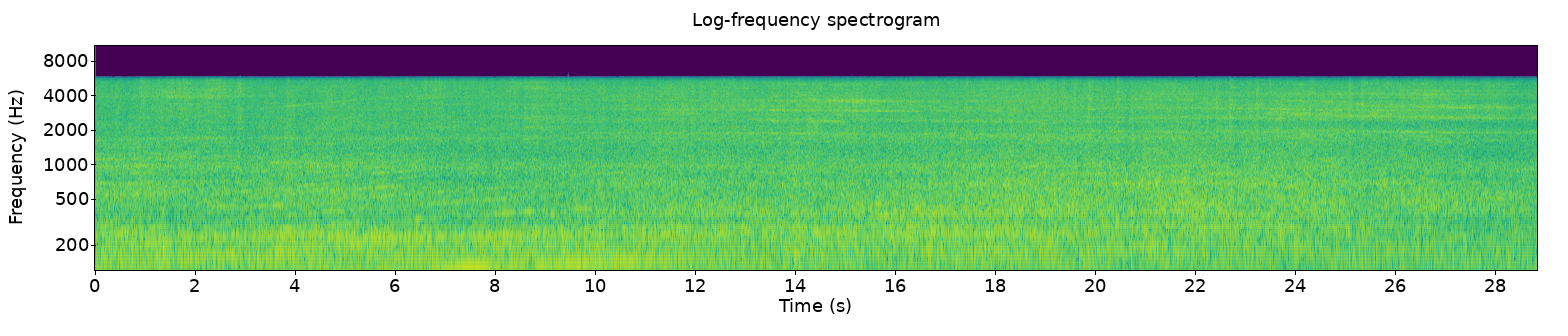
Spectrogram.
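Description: ČD class 754 diesel locomotive pulling away with a passenger train, its diesel engine working under power as it passes, the engine note stepping up several seconds in. This is followed by the steady rumble of the coaches rolling over the rails, easing slightly near the end as the train moves off.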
